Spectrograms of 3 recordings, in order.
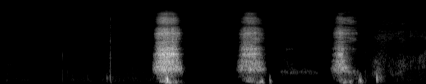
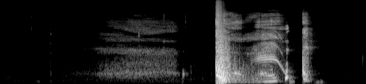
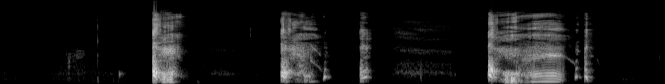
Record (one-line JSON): {"exhalation_length": "4.3 s", "exhalation_amplitude": 32577, "exhalation_signal_mean_std_ratio": 0.27, "cough_length": "3.7 s", "cough_amplitude": 32768, "cough_signal_mean_std_ratio": 0.29, "three_cough_length": "6.7 s", "three_cough_amplitude": 32768, "three_cough_signal_mean_std_ratio": 0.31, "survey_phase": "beta (2021-08-13 to 2022-03-07)", "age": "18-44", "gender": "Female", "wearing_mask": "No", "symptom_cough_any": true, "symptom_runny_or_blocked_nose": true, "symptom_fatigue": true, "symptom_headache": true, "symptom_change_to_sense_of_smell_or_taste": true, "symptom_loss_of_taste": true, "symptom_onset": "3 days", "smoker_status": "Ex-smoker", "respiratory_condition_asthma": true, "respiratory_condition_other": false, "recruitment_source": "Test and Trace", "submission_delay": "2 days", "covid_test_result": "Positive", "covid_test_method": "RT-qPCR", "covid_ct_value": 15.9, "covid_ct_gene": "ORF1ab gene", "covid_ct_mean": 16.4, "covid_viral_load": "4100000 copies/ml", "covid_viral_load_category": "High viral load (>1M copies/ml)"}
